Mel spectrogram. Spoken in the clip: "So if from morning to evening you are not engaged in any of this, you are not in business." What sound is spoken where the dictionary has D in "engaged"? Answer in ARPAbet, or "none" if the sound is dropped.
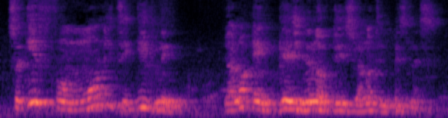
none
